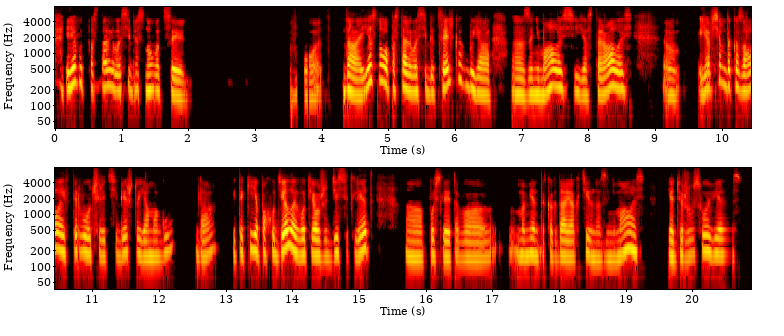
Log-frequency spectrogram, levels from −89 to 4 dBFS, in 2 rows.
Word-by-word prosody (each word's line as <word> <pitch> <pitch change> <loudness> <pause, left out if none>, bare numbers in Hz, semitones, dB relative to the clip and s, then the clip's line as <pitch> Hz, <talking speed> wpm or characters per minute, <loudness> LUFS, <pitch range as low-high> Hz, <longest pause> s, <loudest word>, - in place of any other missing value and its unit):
И 210 - +2
я 265 - +9
вот 270 -2 -3
поставила 225 -2 0
себе 205 -1 -7
снова 195 -1 -2
цель. 150 -6 +1 1.7
Вот, 150 -1 -3 0.3
да 175 -4 +5
и - - 0
я 270 +5 +8
снова 295 -3 +4
поставила 215 -5 +3
себе 180 0 -6
цель, 230 +10 +4
как 310 -1 -5
бы 220 -3 +2
я, 165 -3 +1 0.3
э, 165 -2 0
занималась, 170 +8 +1
и 185 - -3
я 160 -1 -2
старалась, 205 +7 +3 0.5
м, 165 -3 -4 0.3
я 190 +4 +1
всем 270 +6 -1
доказала 220 -3 +2
и 195 - +1
в - - -20
первую 195 -1 -1
очередь 160 -3 -4
себе, 175 +2 -4
что 180 - -7
я 155 -1 -1
могу, 155 +9 -6 0.3
да. 170 +3 -5 0.3
И 165 - -9
таки 185 +6 -4
я 200 - +4
похудела, 185 +6 +5
и - - +5
вот 170 0 0
я 170 - +5
уже 160 -1 -2
10 175 +4 -6
лет, 215 +7 +1 0.5
э, 150 -2 -2
после 155 -2 0
этого 150 +1 -4 0.2
момента, 165 -2 -4
когда 155 +1 +1
я 155 - +3
активно 155 -2 -5
занималась, 175 +8 -2 0.3
я 160 -2 +3
держу 160 +2 -5
свой 195 +2 -1
вес, 170 -1 -3
175 Hz, 165 wpm, -30 LUFS, 160-205 Hz, 1.7 s, я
